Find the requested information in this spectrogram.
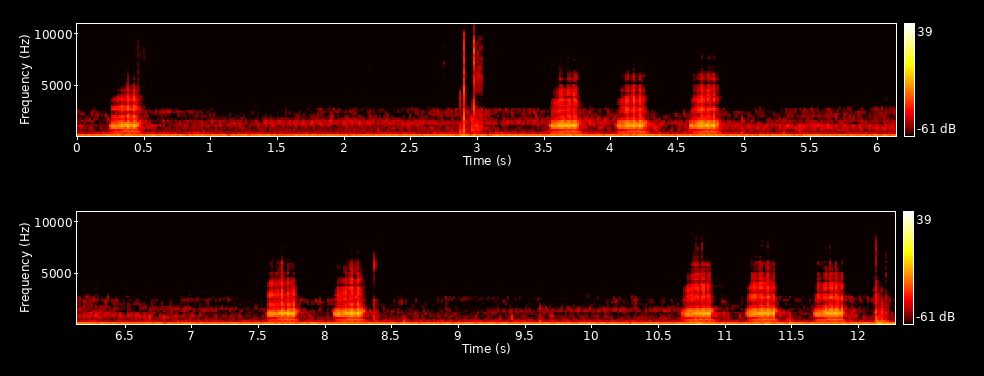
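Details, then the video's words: Mimicking a car's bells, a Chihuahuan raven in New Mexico's Chihuahuan Desert, Luna County, gives clustered short, ringing nasal notes in bursts of two or three, repeated several times, alongside occasional clicks and a steady low-pitched hum. "Chihuahuan Crow mocks my car’s bells"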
